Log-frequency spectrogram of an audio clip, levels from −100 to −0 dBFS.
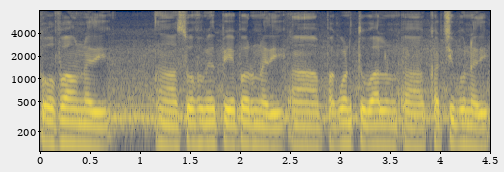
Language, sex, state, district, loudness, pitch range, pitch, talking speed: Telugu, male, Andhra Pradesh, Srikakulam, -14 LUFS, 120-135 Hz, 125 Hz, 175 wpm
